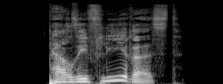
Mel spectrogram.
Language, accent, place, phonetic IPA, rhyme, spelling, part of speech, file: German, Germany, Berlin, [pɛʁziˈfliːʁəst], -iːʁəst, persiflierest, verb, De-persiflierest.ogg
- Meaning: second-person singular subjunctive I of persiflieren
